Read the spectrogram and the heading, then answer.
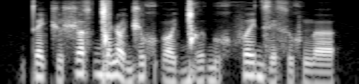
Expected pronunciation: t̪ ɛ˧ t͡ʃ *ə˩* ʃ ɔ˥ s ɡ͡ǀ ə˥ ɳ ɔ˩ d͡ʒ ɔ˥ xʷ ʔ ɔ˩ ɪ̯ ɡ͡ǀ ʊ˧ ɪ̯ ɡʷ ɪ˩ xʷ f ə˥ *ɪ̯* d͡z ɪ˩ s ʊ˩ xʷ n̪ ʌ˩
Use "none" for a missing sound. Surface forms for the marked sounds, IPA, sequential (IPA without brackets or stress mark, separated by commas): ʊ˩, ɪ̯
